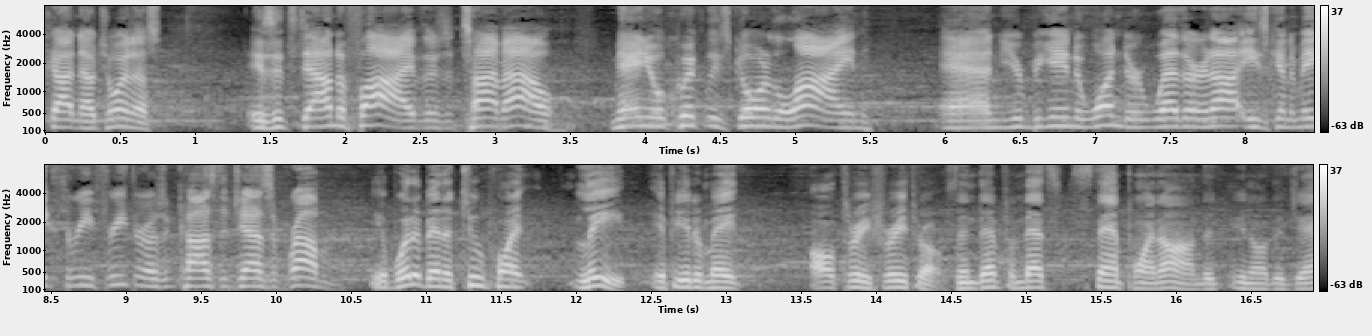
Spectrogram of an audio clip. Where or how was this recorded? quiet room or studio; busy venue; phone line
busy venue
